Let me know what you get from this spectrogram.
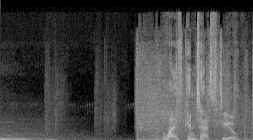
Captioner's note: footsteps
